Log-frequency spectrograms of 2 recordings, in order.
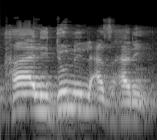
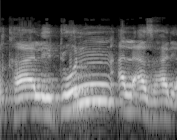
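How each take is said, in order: First: "خالد الأزهري" flowing as "Khaliduni-l-Azhari"; linked tanween. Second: "خالد" ending in a held bare n, break, "al-Azhari"; unlinked tanween. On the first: Teacher giving the correct form, "خالد الأزهري" linked through a vowelled n. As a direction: put a short vowel on the n of "خالد", straight into "الأزهري". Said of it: "أقول". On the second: Teacher showing what not to say, "خالد. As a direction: stop on "Khalidunnn", then restart "الأزهري" with al. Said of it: "لا أقول". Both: Shown as a demonstration.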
